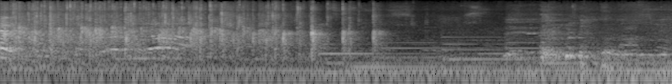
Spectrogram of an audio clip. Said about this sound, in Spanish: Den un aplauso a Dios, hermano. Den un aplauso a Dios, hermano.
